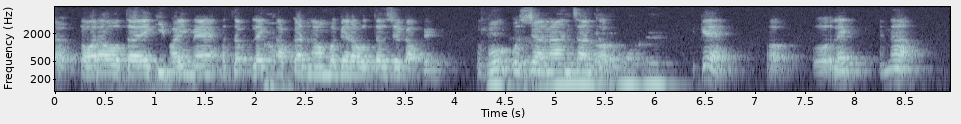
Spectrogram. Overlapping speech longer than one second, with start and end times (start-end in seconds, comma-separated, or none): 4.3-5.6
